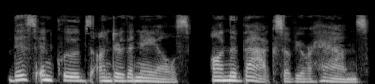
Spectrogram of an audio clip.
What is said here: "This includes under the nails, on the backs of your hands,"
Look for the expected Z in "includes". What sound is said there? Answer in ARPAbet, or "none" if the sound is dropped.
Z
